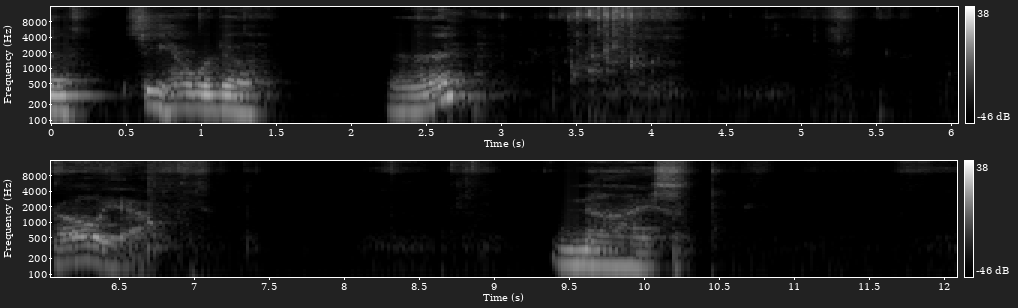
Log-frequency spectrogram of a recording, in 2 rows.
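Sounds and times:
water splashing at a sink: 0:02.4 - 0:07.2
water dripping: 0:02.4 - 0:07.4.

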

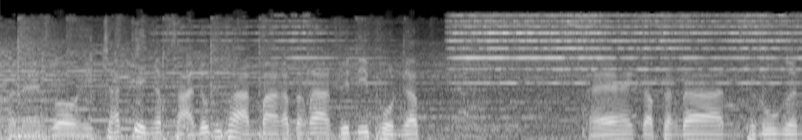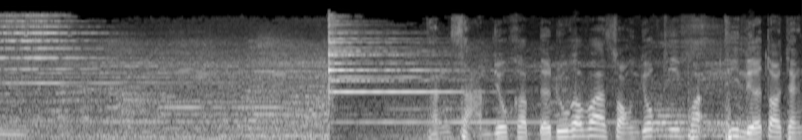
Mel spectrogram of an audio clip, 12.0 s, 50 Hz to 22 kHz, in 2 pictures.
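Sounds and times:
boxing ring bell ringing: 0:01.3 - 0:07.2, 0:08.5 - 0:11.1.

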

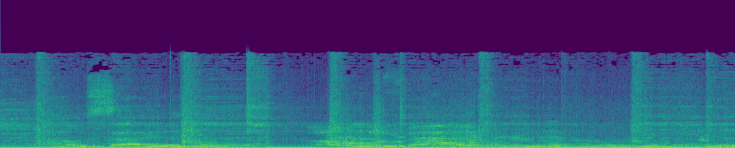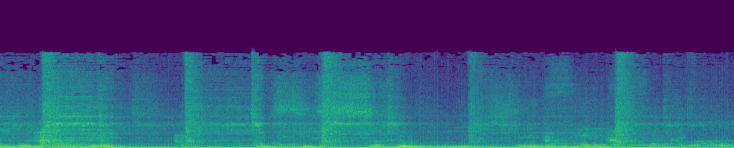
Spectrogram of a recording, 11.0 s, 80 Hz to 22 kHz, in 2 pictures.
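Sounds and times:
punk band playing: 0:00.0 - 0:11.0.

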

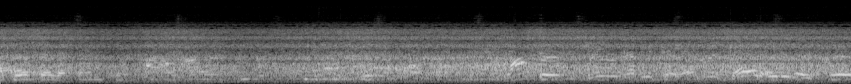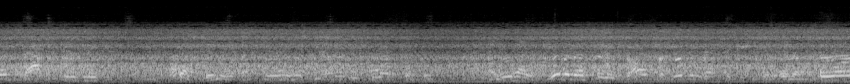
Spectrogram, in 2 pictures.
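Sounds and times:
radio hiss and static: 0:00.0 - 0:17.0
man preaching over radio: 0:05.1 - 0:09.6, 0:10.2 - 0:17.0.

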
